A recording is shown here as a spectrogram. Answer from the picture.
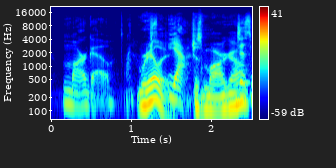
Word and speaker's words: Margaux: She Margaux. was like, how do The we? X is silent.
